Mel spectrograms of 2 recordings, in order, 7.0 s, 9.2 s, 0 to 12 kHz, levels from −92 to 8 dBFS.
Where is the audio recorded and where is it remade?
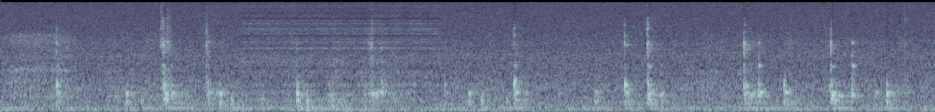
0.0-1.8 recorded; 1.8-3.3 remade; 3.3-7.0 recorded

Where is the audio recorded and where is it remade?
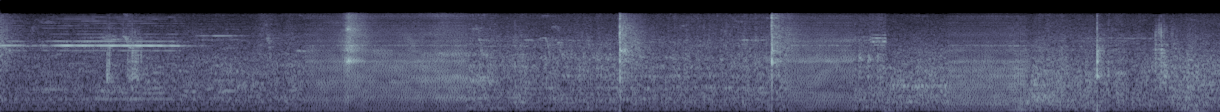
0.0-2.3 recorded; 2.3-3.5 remade; 3.5-5.9 recorded; 5.9-6.4 remade; 6.4-7.1 recorded; 7.1-7.7 remade; 7.7-9.2 recorded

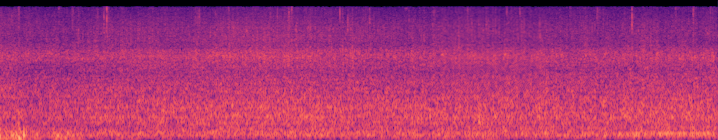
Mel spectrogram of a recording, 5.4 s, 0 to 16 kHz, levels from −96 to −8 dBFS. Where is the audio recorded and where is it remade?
0.0-3.3 recorded; 3.3-4.1 remade; 4.1-5.4 recorded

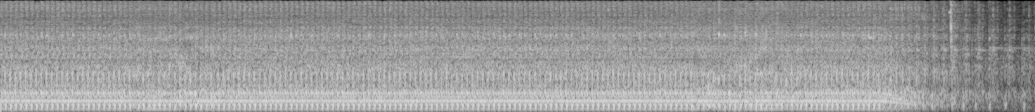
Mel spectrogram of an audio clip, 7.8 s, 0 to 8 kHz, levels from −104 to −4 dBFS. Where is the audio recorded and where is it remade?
0.0-1.0 recorded; 1.0-1.6 remade; 1.6-5.2 recorded; 5.2-6.0 remade; 6.0-7.8 recorded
